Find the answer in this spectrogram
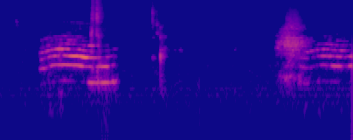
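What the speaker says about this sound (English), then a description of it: "Yes, that's my cat." A house cat meows indoors, two drawn-out close cries with a short faint sound between them, otherwise quiet.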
